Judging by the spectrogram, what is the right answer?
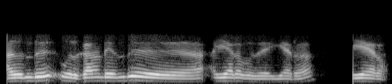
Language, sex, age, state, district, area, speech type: Tamil, male, 30-45, Tamil Nadu, Nagapattinam, rural, conversation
